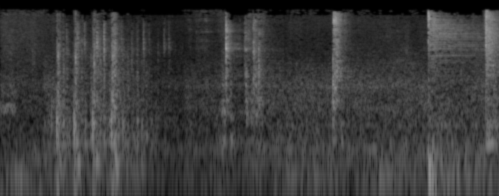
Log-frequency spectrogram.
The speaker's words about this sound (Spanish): Este se queda fumando e ingresa a su oficina nuevamente. Cierra la puerta.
